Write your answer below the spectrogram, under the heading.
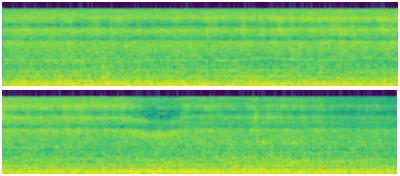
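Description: Loud, steady din of sheet-metal shop machinery and ventilation, a continuous rush of noise with a faint hum underneath.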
